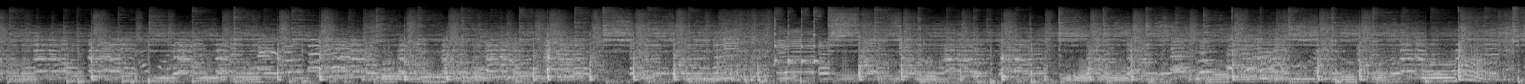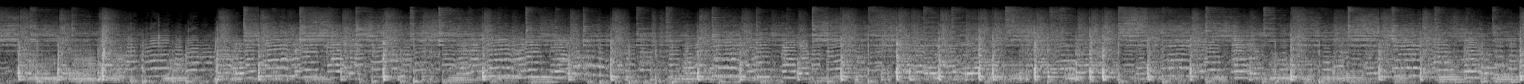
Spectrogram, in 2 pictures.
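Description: Live brass band playing: trumpets, saxophones and a sousaphone over snare drum and bass drum, with a steady beat.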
